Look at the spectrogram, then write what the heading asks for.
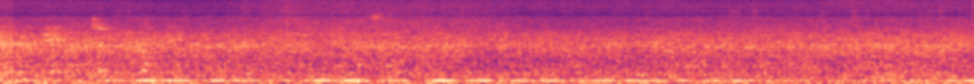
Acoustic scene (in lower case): subway train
